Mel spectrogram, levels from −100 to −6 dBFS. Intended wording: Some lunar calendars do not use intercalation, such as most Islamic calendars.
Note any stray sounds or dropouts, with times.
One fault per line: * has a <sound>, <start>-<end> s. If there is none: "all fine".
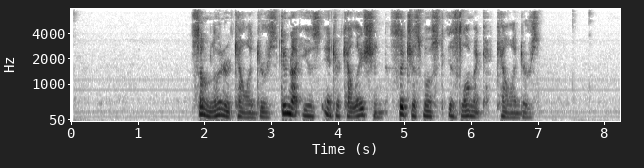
all fine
